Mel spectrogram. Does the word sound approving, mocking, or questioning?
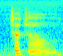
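questioning. It is said in a questioning, doubtful way. It asks whether it fits or not. "Itu dia ada tanya itu, cocok atau tidak?"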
